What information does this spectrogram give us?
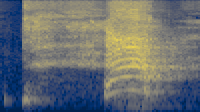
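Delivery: a quick self-amused giggle; embarrassed little laugh; high breathy laugh. Real, not acted. Laughs at own mispronunciation.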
